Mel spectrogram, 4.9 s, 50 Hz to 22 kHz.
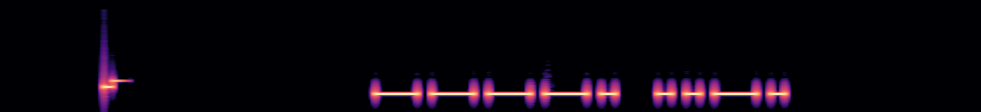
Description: Morse code, heard as a keyed tone, about 17 wpm, 700 Hz. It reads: 9F
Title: Single-Letter Single-Number 17wpm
